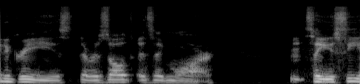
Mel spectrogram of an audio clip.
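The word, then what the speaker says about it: moiré: Moires, is that how you pronounce it?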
